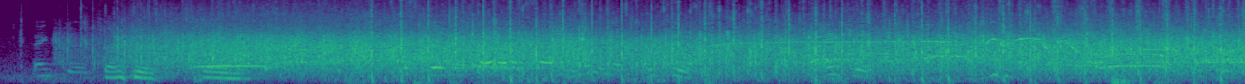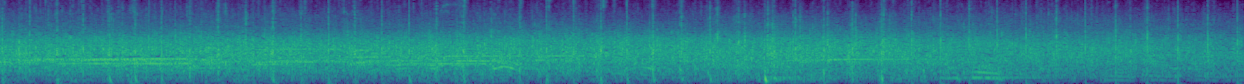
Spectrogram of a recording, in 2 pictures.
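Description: A large audience applauds loudly in an echoing hall.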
